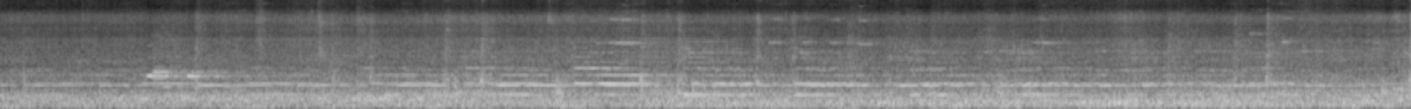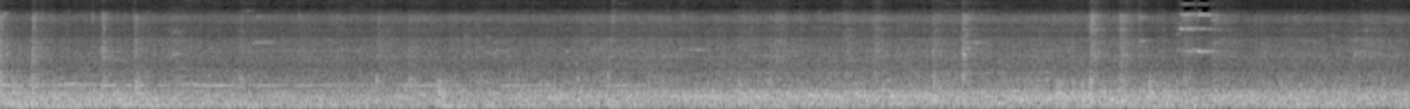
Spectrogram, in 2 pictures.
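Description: A passenger carriage of a State Railway of Thailand ordinary train, heard from inside while it runs: a steady rumble of wheels on the track with a few faint clicks at rail joints. High ringing squeal tones come and go through the first half and fade out about halfway through.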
